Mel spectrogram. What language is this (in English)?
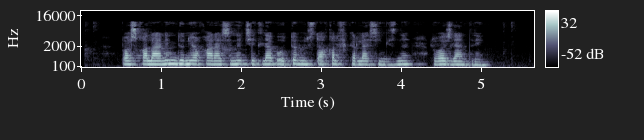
Uzbek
